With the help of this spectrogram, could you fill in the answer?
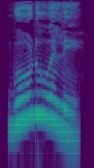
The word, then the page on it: ಗೋಡುವಲೆ: gōḍuvale; noun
